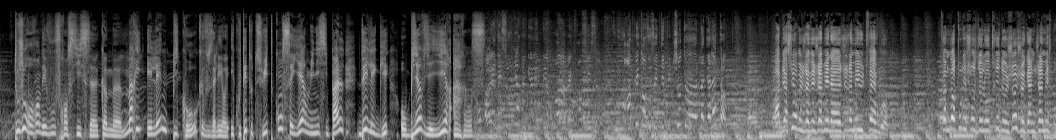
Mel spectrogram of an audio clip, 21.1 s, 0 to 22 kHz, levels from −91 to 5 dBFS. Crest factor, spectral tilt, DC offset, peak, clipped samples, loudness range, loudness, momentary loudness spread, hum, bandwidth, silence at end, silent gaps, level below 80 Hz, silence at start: 18 dB; -5 dB/octave; under 0.1%; 0 dBFS; under 0.1%; 8 LU; -19 LUFS; 11 LU; none; 15.5 kHz; 0 s; none; -36 dBFS; 0.25 s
